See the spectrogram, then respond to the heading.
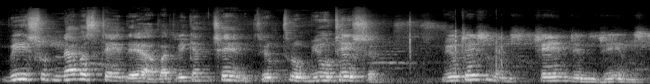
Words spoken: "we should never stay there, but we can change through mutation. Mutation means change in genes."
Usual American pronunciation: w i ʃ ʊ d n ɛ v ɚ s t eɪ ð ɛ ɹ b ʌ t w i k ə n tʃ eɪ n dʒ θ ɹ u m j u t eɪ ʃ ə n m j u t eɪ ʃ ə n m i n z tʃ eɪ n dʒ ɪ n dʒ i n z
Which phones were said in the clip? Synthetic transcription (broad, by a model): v i ʃ ʊ d n ɛ v ɚ s t eɪ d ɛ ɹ b ʌ t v i k ə n tʃ eɪ n dʒ t ɹ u m j u t eɪ ʃ ə n m j u t eɪ ʃ ə n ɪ z tʃ eɪ n dʒ ɪ n dʒ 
